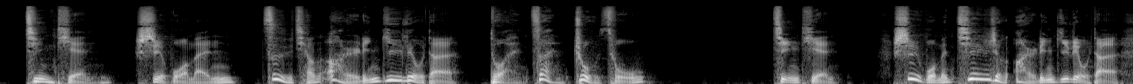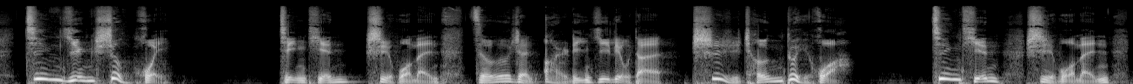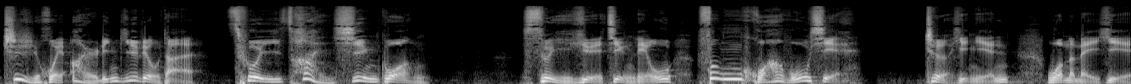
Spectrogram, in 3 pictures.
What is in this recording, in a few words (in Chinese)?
男 颁奖 颁奖典礼开场词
